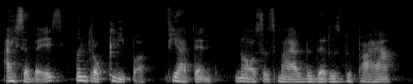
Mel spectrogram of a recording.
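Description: Lady voicing a cool clever meerkat kid, calm and sure, low raspy tone. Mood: confident. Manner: calm and confident. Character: clever bold young male meerkat.

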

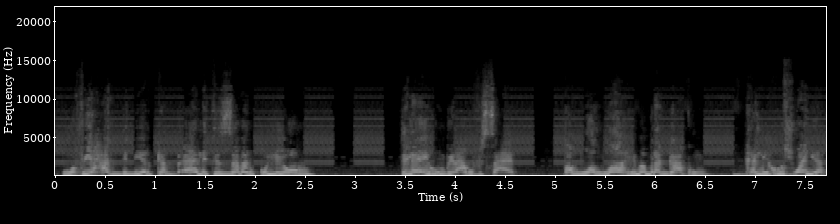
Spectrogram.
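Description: Teasing egyptian woman, high lively voice, music going. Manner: mocking, scolding.

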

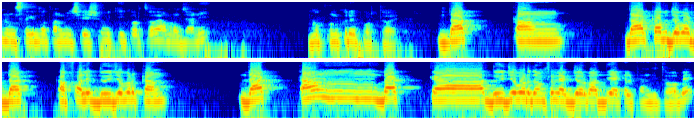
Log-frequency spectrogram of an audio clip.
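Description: Slow, drawling woman Quran reading teacher. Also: on the high side, a little mellow. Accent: Bangladeshi Bengali. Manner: spells syllables slowly then drawls them out, asks and answers herself. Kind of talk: spelling-out recitation lesson.

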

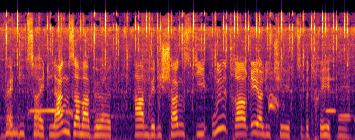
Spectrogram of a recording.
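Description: A woman acts out a tall, theatrical skeleton gentleman from an adventure game. The kindly inventor draws out words at a slow pace, with clear noise behind. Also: medium pitch. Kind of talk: game dialogue read aloud.

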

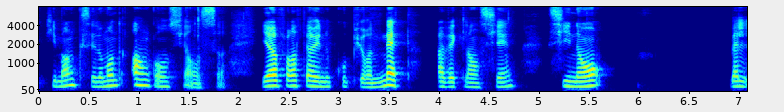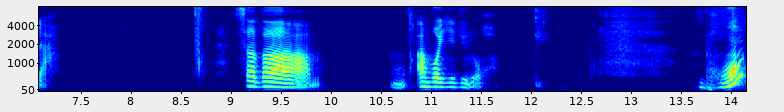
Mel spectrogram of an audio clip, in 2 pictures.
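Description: Chatty low-voiced woman tarot reader. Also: slow, long pauses. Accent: non-standard French accent. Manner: chatty, many fillers and asides. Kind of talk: casual spoken tarot reading.

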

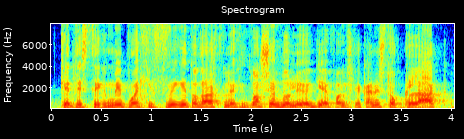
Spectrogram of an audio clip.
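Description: A man's voice: on the high side, animated, slightly rough, faint music behind. A man co-hosting a show, chatting casually and joking along with his partner. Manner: chatty, quick to agree and joke. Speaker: co-host. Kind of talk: casual comedic chat.

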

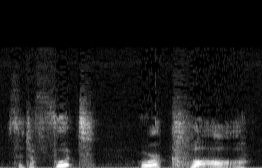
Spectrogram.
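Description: An anxious old miser pleads in a slightly raised, husky voice, as a man puts him on. The sound is dry and close. It is a storybook reading. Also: animated, normal speed, mellow, no echo. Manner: raised and tense, slightly higher.

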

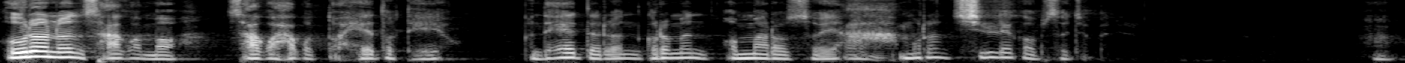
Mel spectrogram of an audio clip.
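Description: A man's voice: fairly high pitch, measured pace, creaky, breathy edge. A man with a Gyeongsang accent, a Buddhist monk answering questions in a live teaching, blunt and emphatic, acting out bits of dialogue. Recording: hall reverb.

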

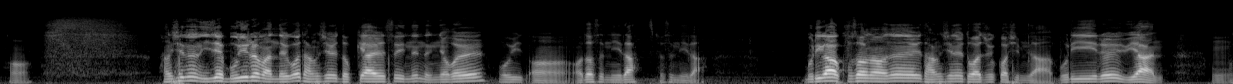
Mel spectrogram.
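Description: A man casually commentating his own game play on a live stream, playful and chatty, often clearing his throat. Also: mid-range voice, expressive, a little fast, no echo. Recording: faint game music behind.

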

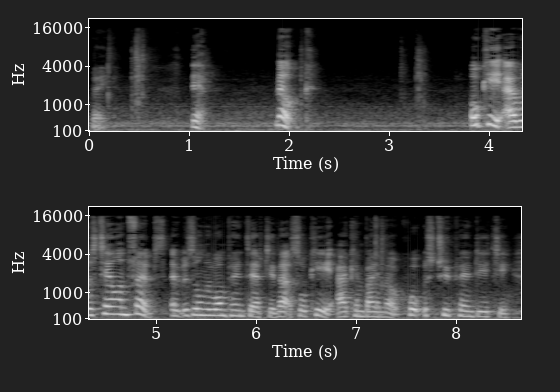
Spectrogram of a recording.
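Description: A woman's voice: mid-range voice, moderate pace, pauses often, a little mellow, low-quality recording. A middle-aged woman from the UK chatting to camera in her home kitchen as she unpacks her shopping, exclaiming at the prices. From United Kingdom. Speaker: vlogger showing a grocery haul. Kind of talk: casual chat to camera. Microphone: camera pointed down at a kitchen counter.

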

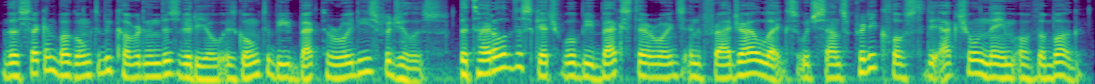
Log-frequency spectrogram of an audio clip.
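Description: A man's voice: mid-range voice, moderate pace, few pauses, mellow. A young man, friendly and explanatory, narrating a drawing lesson for a medical exam as its host.

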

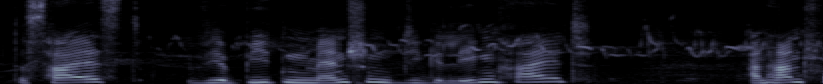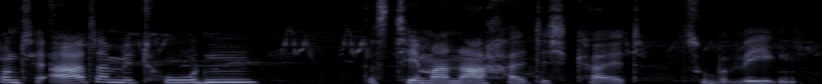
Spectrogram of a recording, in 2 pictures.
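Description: A woman in her forties, a workshop facilitator, calmly explaining a theatre program in an interview outdoors. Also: fairly high pitch, unhurried, slight background noise. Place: outdoors under a tree.

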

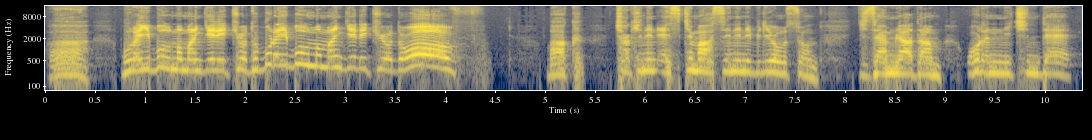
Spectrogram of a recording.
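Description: A shameless cartoon crook who speaks in a very gravelly tone set a little high. He wheedles and brags about his crimes as if they were nothing. The voice is sly and slippery. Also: moderate pace. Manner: sly, wheedling, casually boastful. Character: sly captured criminal, boastful and shameless. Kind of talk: animated cartoon voice acting.

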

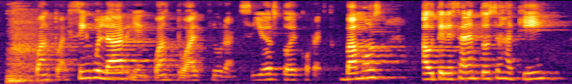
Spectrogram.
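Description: A woman teacher giving a grammar lesson, speaking slowly and deliberately and often asking rhetorical questions. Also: mid-range voice, fairly bright tone. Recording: roomy, long reverb, dull lo-fi sound.

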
